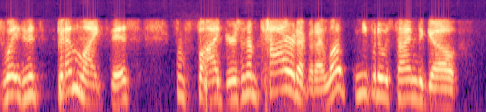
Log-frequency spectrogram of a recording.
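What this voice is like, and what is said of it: Yelling, loud agitated voice. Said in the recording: “sorry for yelling”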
